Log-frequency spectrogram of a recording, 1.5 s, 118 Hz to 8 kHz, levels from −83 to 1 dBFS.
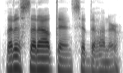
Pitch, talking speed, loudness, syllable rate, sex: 130 Hz, 310 wpm, -18 LUFS, 6.5 syllables/s, male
